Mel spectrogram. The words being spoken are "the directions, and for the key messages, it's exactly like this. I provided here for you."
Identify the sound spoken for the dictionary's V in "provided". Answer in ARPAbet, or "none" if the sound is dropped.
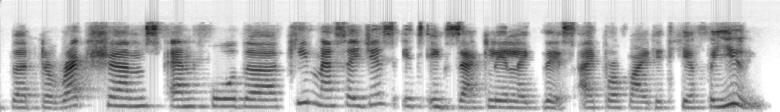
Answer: V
